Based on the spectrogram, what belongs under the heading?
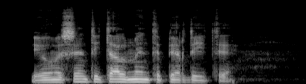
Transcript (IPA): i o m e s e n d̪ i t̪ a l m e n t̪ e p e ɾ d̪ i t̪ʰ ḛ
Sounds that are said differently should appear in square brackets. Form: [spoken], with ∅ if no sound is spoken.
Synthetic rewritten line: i o m e s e n [t̪] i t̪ a l m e n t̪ e p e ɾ d̪ i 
